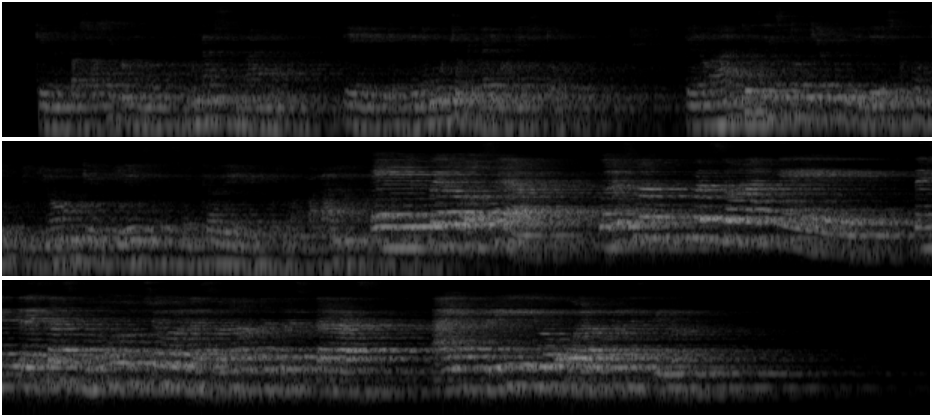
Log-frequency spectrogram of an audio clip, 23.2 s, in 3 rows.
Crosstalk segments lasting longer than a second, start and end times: none

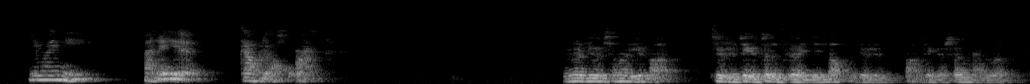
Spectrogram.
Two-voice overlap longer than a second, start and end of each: none

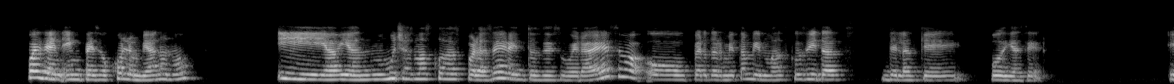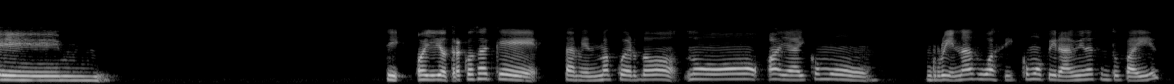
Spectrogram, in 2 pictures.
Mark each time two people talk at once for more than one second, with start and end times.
none

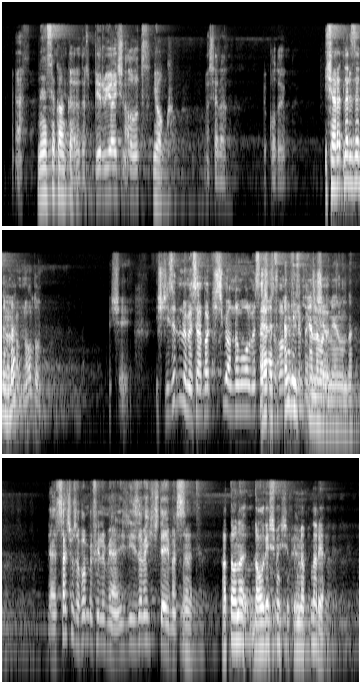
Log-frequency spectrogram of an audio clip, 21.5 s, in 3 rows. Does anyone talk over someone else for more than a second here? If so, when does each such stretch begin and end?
12.3-13.7

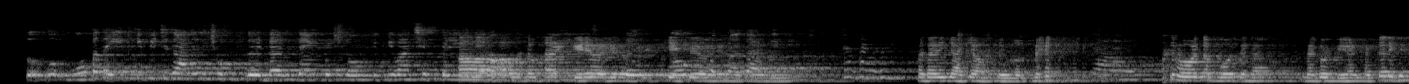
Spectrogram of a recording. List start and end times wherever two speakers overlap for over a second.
4.6-7.8

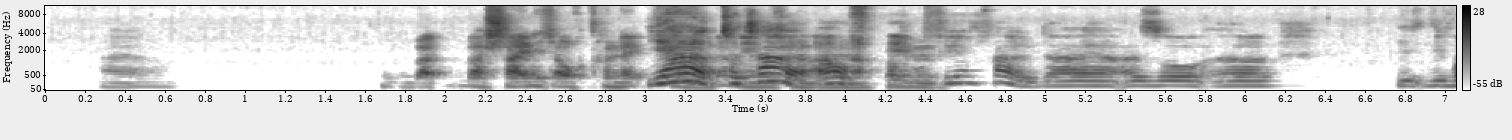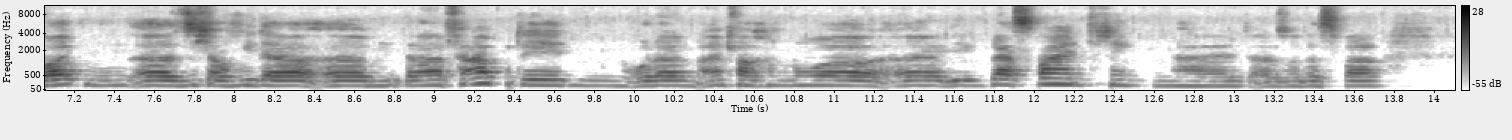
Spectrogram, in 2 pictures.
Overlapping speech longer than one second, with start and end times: 3.1-4.4

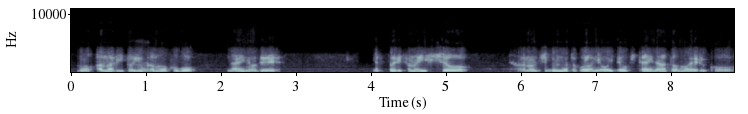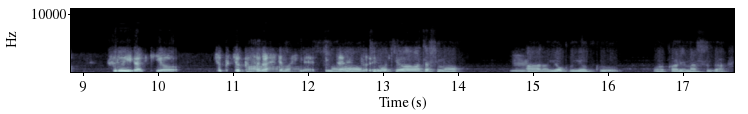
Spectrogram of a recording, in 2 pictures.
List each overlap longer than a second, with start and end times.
11.2-13.0

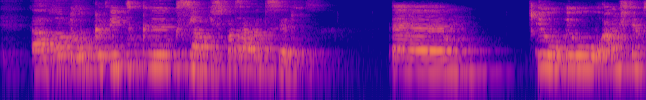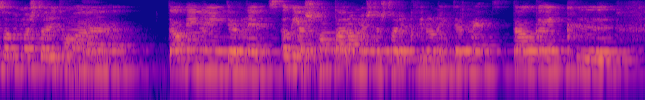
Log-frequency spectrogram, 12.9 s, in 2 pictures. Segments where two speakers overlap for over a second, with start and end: 0.7-2.9

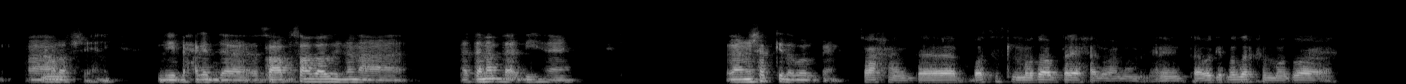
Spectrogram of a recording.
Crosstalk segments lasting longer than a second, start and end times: none

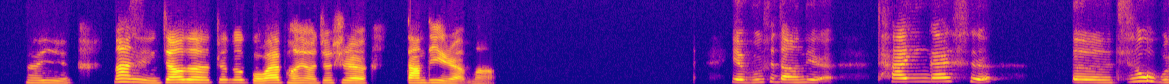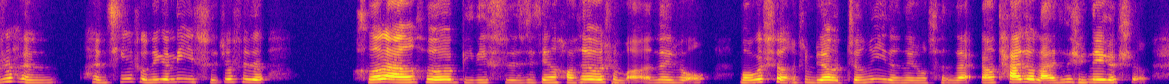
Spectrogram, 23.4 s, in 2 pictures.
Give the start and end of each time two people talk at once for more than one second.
none

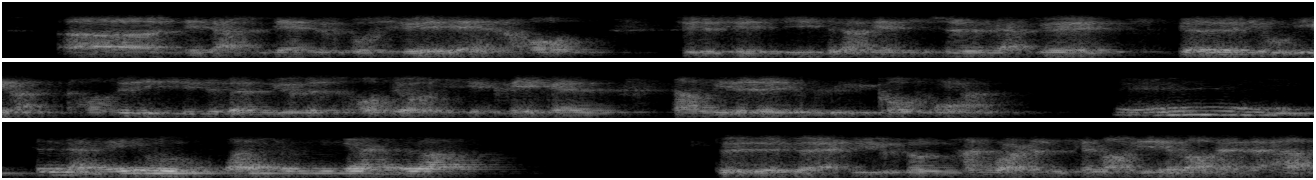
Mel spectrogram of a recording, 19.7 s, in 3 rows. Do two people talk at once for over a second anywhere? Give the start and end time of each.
none

